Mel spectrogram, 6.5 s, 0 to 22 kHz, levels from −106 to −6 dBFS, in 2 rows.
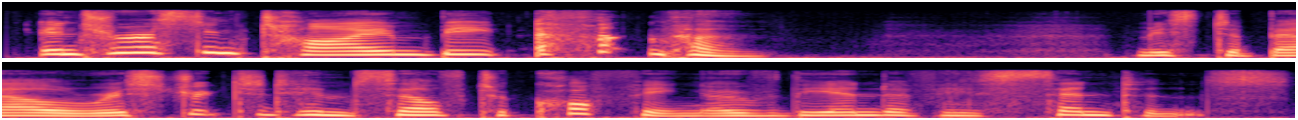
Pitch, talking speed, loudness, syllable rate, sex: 235 Hz, 140 wpm, -18 LUFS, 5.1 syllables/s, female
